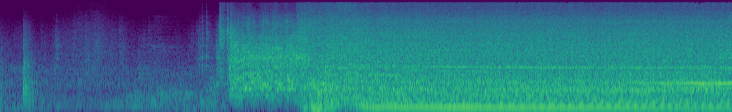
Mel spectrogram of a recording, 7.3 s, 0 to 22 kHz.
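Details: Supercharged Chrysler 300 Redeye build, started just after replacing the cut supercharger belt and accessory belt; quick crank, catches at once, strong even idle with steady supercharger whine, no squeal or slap; normal start and idle after repair.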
